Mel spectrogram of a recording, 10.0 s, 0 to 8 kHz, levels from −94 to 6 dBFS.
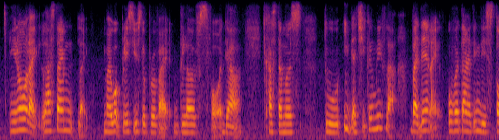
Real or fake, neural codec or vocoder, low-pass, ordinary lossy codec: real; none; 7.2 kHz; Opus, 16 kbps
